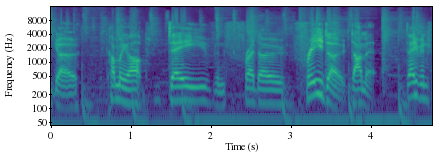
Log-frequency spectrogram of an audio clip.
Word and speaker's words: Fredo: Before that, Dave and Fredo Funky Friday. I finally said it right, yay.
